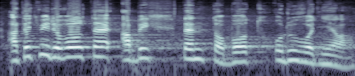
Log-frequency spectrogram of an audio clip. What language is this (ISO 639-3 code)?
ces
